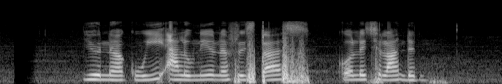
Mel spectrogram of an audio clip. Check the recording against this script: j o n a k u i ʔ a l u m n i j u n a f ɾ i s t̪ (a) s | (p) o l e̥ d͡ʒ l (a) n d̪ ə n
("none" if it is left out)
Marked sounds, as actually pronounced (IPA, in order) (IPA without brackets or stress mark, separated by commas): a, k, a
